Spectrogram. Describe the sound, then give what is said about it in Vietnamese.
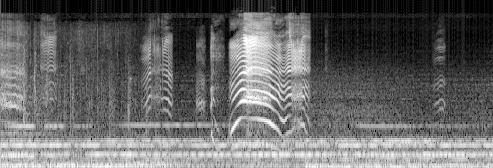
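A child crying shrilly outside a cemetery: piercing, high wailing cries with sweeping rising and falling pitch, loudest in a burst midway, over a steady low drone. “loáng thoáng ở bên ngoài nghĩa địa, có tiếng trẻ con khóc choe choé”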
